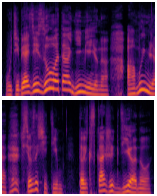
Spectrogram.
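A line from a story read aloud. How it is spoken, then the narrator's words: Moaning. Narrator (Russian): Кортес застонал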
